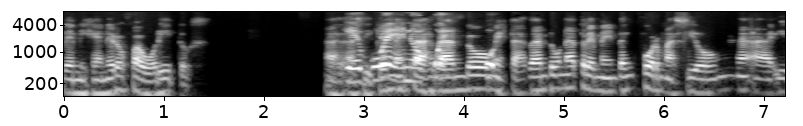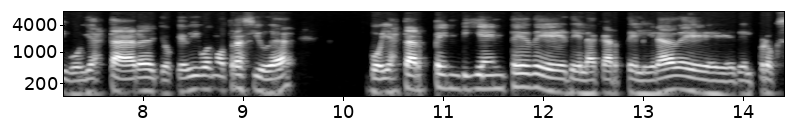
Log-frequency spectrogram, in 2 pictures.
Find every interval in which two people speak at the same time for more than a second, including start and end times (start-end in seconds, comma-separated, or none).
2.8-4.4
